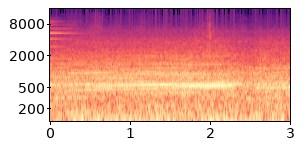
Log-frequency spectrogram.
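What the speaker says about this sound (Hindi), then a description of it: "ये देखो ये टॉर्क कन्वर्टर यूनिट का कमाल है, जो ये अभी आवाज आ रही है ना" A Skoda Kushaq SUV with a torque converter automatic gearbox accelerates hard, its engine holding a steady, loud, droning whir from inside the cabin without any talk.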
